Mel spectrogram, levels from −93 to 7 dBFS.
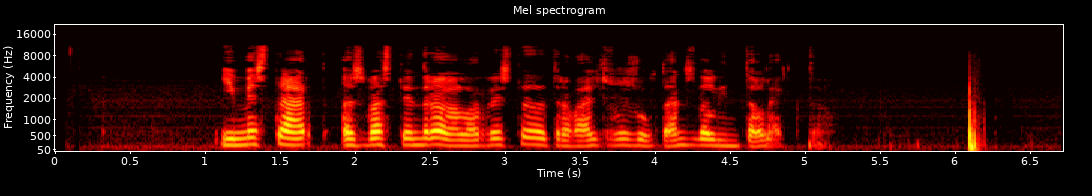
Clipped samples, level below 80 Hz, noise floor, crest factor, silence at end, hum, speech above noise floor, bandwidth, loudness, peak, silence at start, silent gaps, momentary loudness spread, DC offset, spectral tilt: under 0.1%; -48 dBFS; -72 dBFS; 26 dB; 0.55 s; none; 47 dB; 11.5 kHz; -26 LUFS; 0 dBFS; 1.1 s; none; 11 LU; under 0.1%; -6 dB/octave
